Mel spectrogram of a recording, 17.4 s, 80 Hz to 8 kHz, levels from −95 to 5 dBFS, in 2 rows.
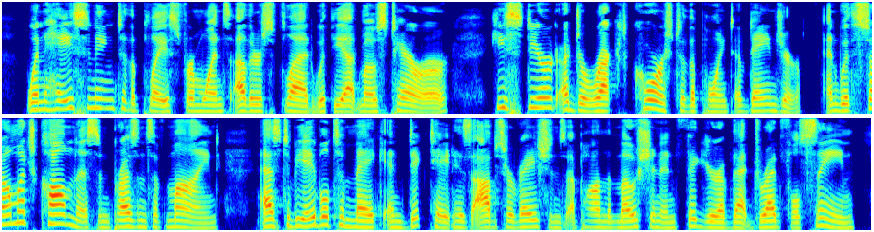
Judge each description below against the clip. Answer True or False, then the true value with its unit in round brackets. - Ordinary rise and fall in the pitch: True (3.4 semitones)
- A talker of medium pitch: True (165 Hz)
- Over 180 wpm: False (175 wpm)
